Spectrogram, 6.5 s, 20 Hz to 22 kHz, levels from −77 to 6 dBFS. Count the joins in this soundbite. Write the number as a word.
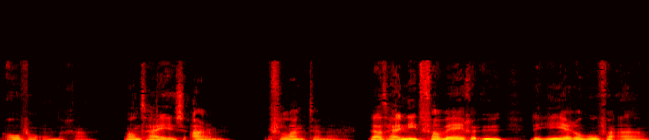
three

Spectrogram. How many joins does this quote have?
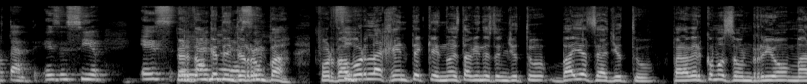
two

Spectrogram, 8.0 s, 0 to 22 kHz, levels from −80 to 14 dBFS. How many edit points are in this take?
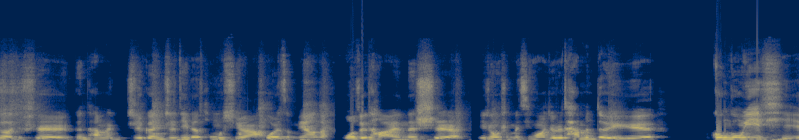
two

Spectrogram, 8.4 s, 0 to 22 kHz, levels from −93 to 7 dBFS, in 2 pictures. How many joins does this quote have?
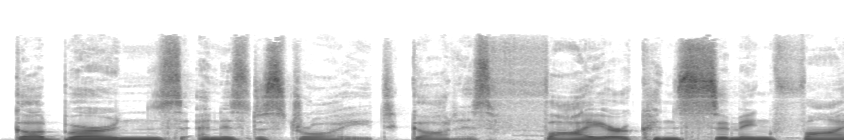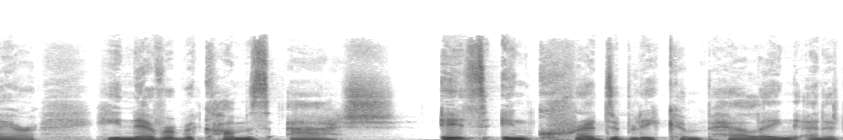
two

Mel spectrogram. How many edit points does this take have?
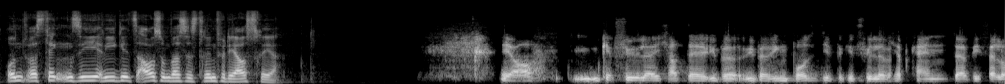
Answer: two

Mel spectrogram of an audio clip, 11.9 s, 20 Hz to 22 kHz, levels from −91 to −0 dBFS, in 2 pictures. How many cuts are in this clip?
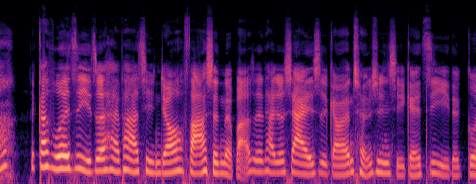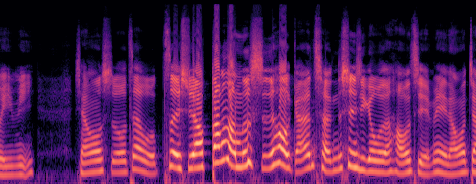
zero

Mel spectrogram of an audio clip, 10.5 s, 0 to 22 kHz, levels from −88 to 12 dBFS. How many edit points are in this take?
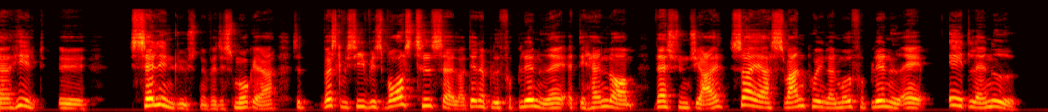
one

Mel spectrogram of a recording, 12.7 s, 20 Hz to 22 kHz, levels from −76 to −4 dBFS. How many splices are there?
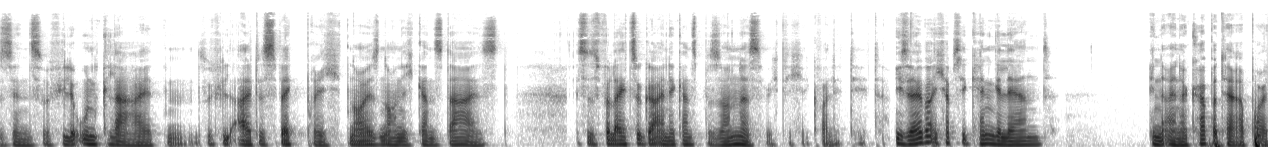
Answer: two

